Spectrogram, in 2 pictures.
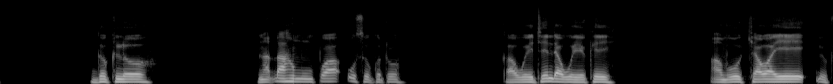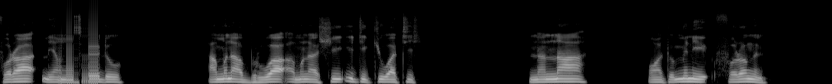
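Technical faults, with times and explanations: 2.94–4.64 s, sudden gain jump: sound and background noise drop together by about 6 dB with no ramp, likely a digital gain change applied between single samples.
8.92–9.32 s, robotic sound from repeated short buffers: a rigid metallic 50 Hz buzz, likely from one 20 ms chunk being repeated while most real audio is skipped.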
